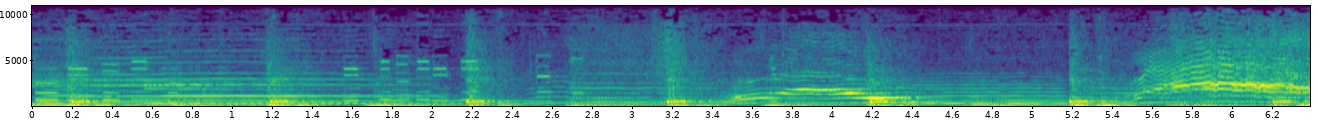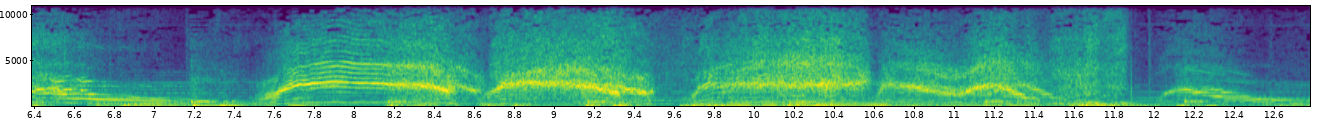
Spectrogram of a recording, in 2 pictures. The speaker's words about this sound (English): Now on that very same night, Now that old tomcat started a fight, and this is the way it all did sound to me.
